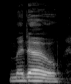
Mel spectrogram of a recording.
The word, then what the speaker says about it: mvto: Mado. So it's pronounced kind of like a U.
